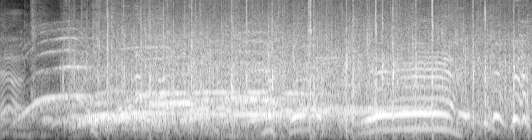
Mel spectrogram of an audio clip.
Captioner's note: audience cheers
